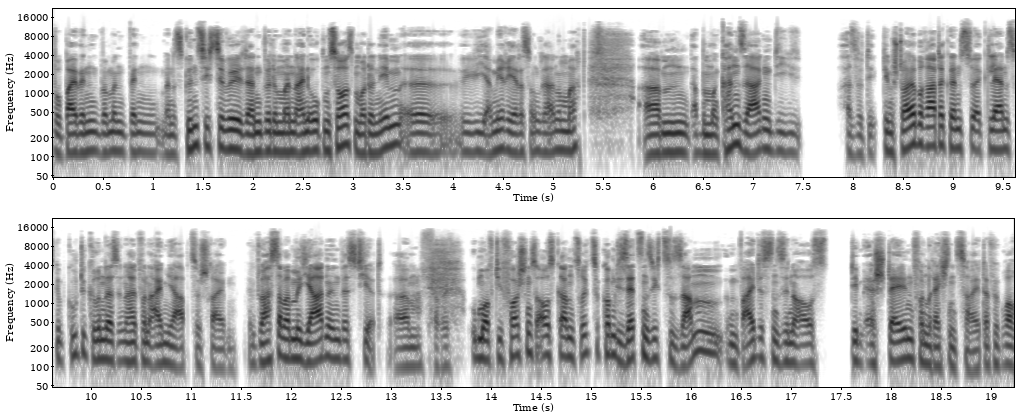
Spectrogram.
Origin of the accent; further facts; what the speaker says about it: Mecklenburg-Vorpommern, Germany; oben in meiner Heimat in Mecklenburg-Vorpommern, wo ständig Sonne scheint und die Windräder drehen.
